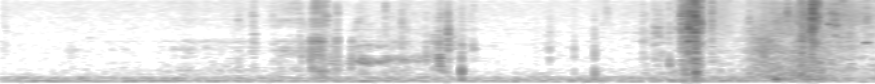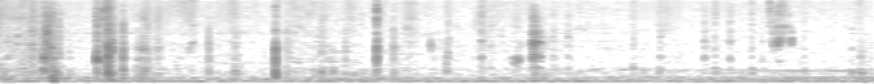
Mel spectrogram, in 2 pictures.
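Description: Clear plastic blister tray of silver bars crinkling and clicking as a hand presses and moves it: scattered crinkles, with two louder cracks about three and a half and four seconds in.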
